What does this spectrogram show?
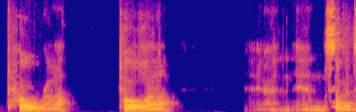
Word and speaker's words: Torah: And the Ashkenazic Jews tend to put the pronunciation on the first syllable. They would say Torah, and some would say Toira, depending on what part of Jewry you come from.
